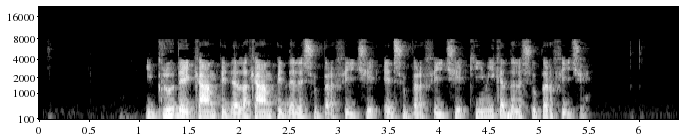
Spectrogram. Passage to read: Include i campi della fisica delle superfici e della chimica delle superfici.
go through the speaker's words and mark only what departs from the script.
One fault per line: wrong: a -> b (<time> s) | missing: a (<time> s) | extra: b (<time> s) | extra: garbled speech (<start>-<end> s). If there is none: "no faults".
wrong: fisica -> campi (2.1 s)
wrong: della -> superfici (3.5 s)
